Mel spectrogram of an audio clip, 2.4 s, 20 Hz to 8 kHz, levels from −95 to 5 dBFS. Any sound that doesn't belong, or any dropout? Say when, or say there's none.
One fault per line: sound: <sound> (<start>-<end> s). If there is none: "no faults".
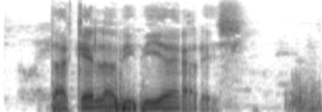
no faults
